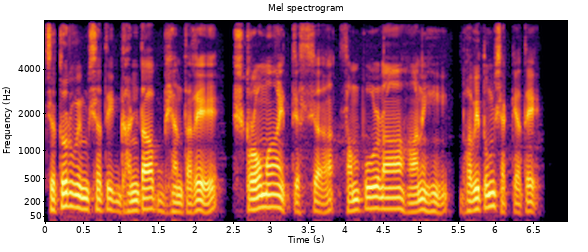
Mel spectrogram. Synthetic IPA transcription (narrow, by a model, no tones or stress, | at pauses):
t͡ʃɐt̪uɾʋimʃɐt̪iɡʱɐɳʈaːbʱjɐnt̪ɐɾeː | sʈɾoːmaːit̪jɐsjɐsɐmpuːɾɳaːɦaːniɦibʱɐʋit̪umʃɐkjɐt̪eː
